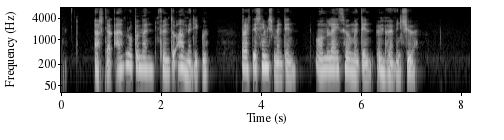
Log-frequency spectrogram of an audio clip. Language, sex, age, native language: Icelandic, male, 18-19, Icelandic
